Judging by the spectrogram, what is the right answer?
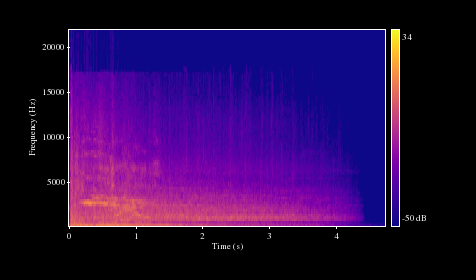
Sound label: big win text change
